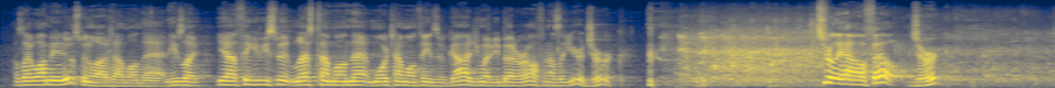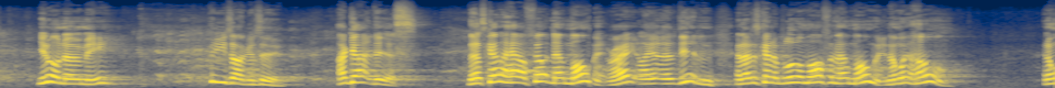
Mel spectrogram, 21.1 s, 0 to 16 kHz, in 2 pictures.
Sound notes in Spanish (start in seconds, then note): 6.9 la gente se rie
